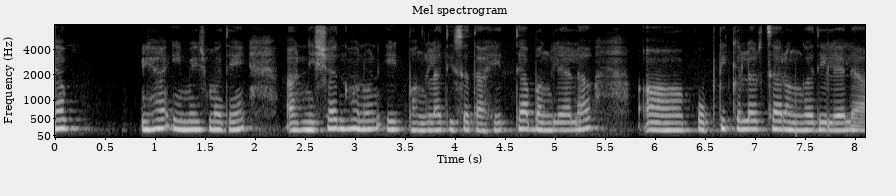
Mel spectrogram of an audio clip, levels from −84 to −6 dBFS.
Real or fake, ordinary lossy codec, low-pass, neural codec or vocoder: real; none; none; none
